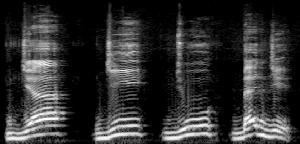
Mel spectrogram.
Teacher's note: Jim itu murni syidah tidak memiliki sifat rakhwah sedikit pun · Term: murni infijar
